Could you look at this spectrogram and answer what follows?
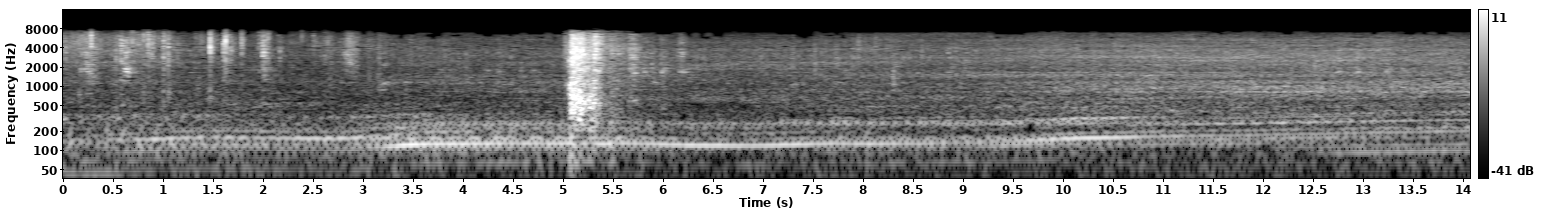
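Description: Pickup truck engine running as it pulls an empty flatbed trailer away, the hum rising and falling slightly in pitch. A few light rattles in the first seconds and one sharp metal clank about five seconds in, typical of the empty trailer jolting over ruts.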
